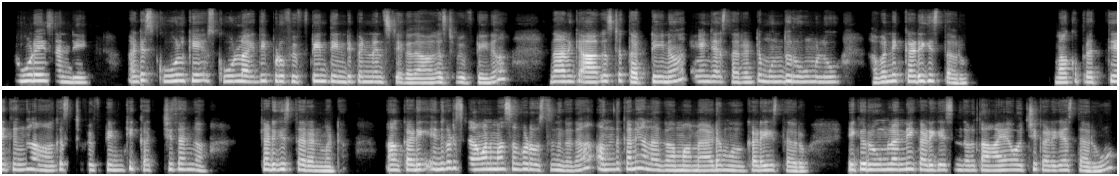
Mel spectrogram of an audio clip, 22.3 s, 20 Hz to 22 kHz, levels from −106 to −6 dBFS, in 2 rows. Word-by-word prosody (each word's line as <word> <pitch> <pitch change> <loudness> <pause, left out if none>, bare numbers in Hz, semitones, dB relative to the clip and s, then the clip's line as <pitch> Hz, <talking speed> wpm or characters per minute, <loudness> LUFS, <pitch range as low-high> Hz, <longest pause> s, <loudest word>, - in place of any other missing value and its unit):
2 270 - 0
డేసండి. 250 -7 +1 0.5
అంటే 250 +5 0
స్కూలుకి 285 +1 +1
స్కూలులో 265 0 +1
అయితే 245 +2 -4
ఇప్పుడు 265 -1 0
15థ్ 265 +2 0
ఇండిపెండెన్స్ 240 -1 -2
డే 220 - -1
కదా! 200 0 +1
ఆగస్ట్ 215 +1 -2
ఫిఫ్టీను 205 0 -1 0.6
దానికి 255 0 +3
ఆగస్ట్ 270 +4 +1
13 235 +3 +2 0.3
ఏం 255 - 0
చేస్తారంటే 225 +1 -3
ముందు 245 +2 -1
రూములు 240 -1 -2 0.4
అవన్నీ 240 +6 +2
కడిగిస్తారు. 255 -8 +1 0.9
మాకు 215 0 +1
ప్రత్యేకంగా 250 +2 -1
ఆగస్ట్ 250 +4 -5
15కి 235 +2 -3
ఖచ్చితంగా, 255 0 -3 0.6
కడిగిస్తారనమాట. 235 -7 +1 0.5
ఆ - - +8
కడిగి 245 0 +3
ఎందుకంటే 305 +4 +1
శ్రావణ 260 +1 +4
మాసం 275 -1 +2
కూడా 255 -2 +3
వస్తుంది 235 0 -4
గదా! 215 +3 -2 0.2
అందుకని 275 +4 0
అలాగా 235 -4 0
మా 215 - +4
మ్యాడము 220 +1 +1 0.2
కడిగిస్తారు. 215 -4 0 0.5
ఇక - - -6
రూములన్నీ 250 +2 +3
కడిగేసిన 235 0 0
దర్వాత 220 0 0
ఆయా 225 +1 +2
వచ్చి 230 +4 -5
కడిగేస్తారు. 215 -3 -1
240 Hz, 130 wpm, -23 LUFS, 220-260 Hz, 0.9 s, ఆ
